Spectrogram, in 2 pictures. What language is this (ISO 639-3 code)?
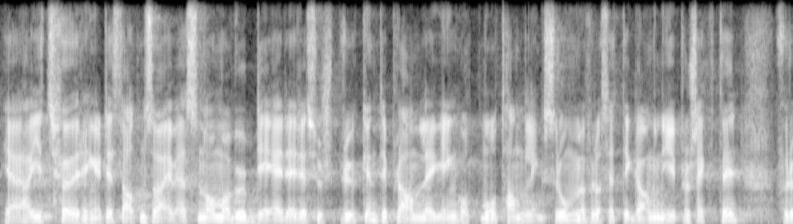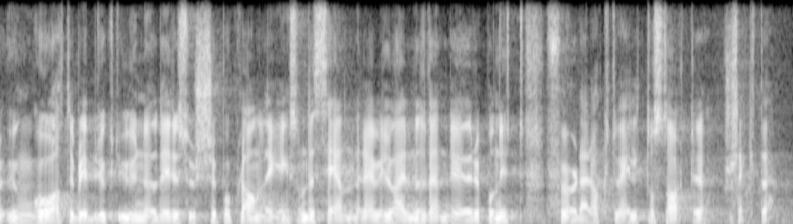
nor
